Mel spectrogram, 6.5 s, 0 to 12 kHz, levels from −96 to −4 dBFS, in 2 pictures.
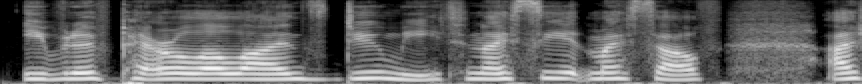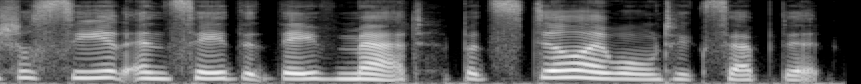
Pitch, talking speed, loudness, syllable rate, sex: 225 Hz, 240 wpm, -17 LUFS, 5.8 syllables/s, female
